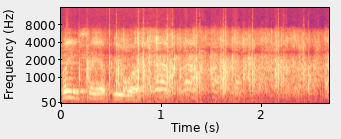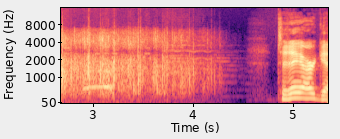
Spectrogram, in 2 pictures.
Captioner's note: applause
